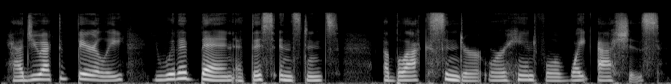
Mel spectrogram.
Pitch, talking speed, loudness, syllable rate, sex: 200 Hz, 180 wpm, -20 LUFS, 4.9 syllables/s, female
